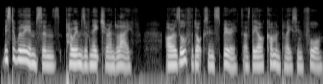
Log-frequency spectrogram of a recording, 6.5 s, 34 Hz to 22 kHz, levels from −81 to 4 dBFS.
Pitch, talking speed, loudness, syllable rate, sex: 155 Hz, 165 wpm, -18 LUFS, 5.4 syllables/s, female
